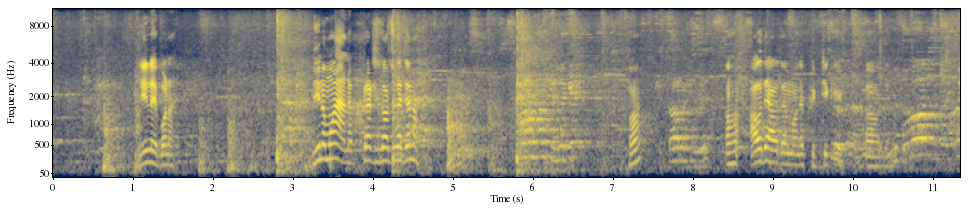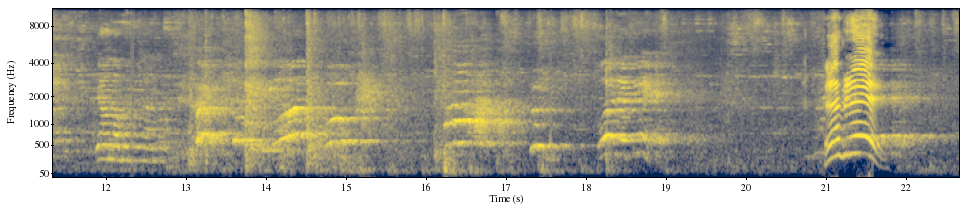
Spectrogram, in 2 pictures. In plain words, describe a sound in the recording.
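Young fighters shout sharply during sparring.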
